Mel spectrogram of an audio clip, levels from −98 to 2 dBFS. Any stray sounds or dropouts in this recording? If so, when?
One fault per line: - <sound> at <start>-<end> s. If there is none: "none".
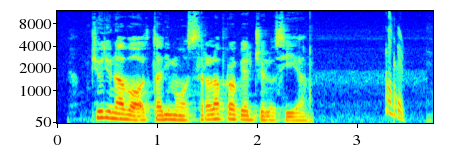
- chirp at 3.3-3.5 s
